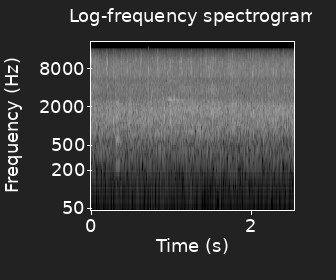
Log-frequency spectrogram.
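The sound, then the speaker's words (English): An audience claps steadily, a dense, even wash of many hands applauding at a constant loudness throughout, with no voices standing out. “um, but but uh, I'm not doing that for uh, applause, by the way.”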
